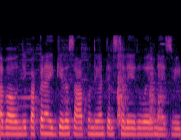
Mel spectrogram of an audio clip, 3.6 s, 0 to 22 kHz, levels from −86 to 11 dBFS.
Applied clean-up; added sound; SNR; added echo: none; none; none; none.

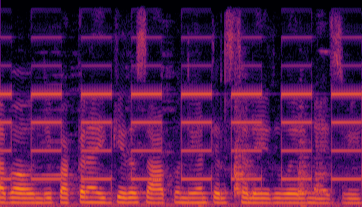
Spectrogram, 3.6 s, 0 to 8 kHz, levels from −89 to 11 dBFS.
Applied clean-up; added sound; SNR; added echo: none; Alarm; 7 dB; none.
